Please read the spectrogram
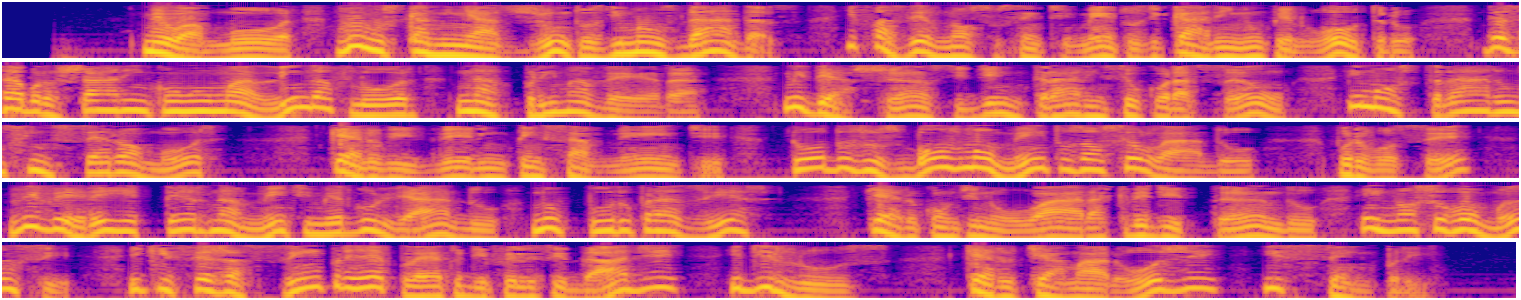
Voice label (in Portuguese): Romântico Masculino, Telemensagens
